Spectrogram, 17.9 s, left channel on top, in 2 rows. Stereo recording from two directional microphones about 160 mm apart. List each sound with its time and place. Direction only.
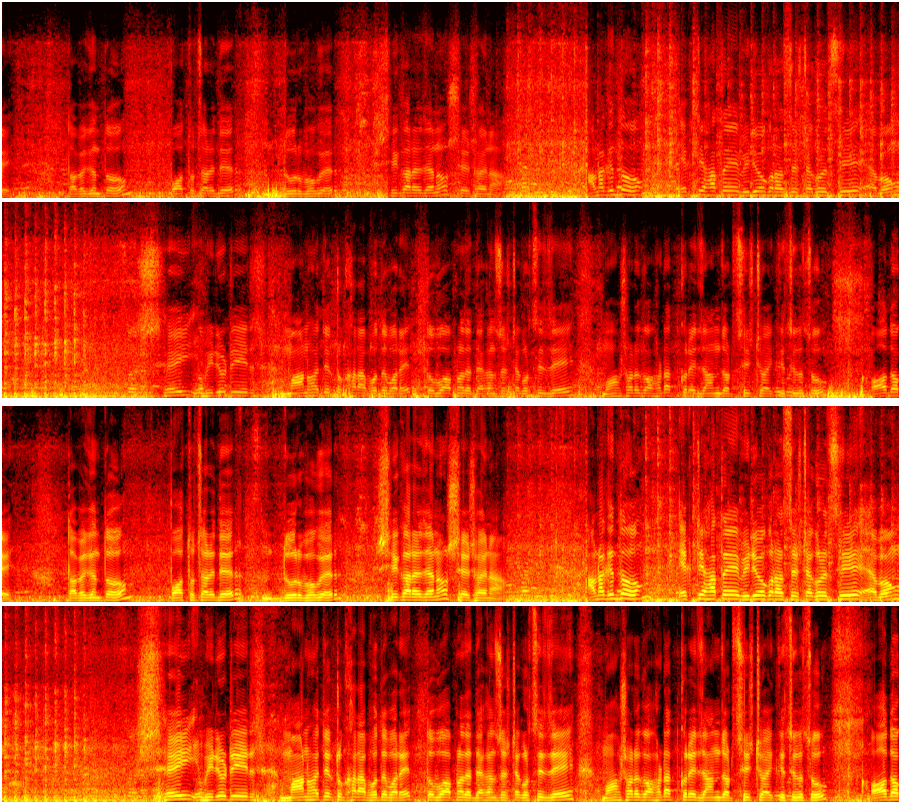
0.7 s speech: 25° right (ahead or behind)
10.6 s speech: 25° right (ahead or behind)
